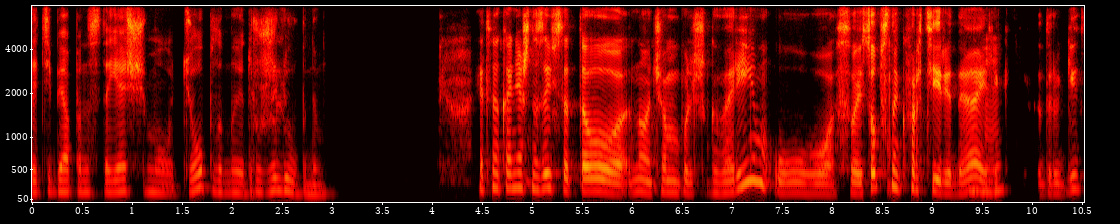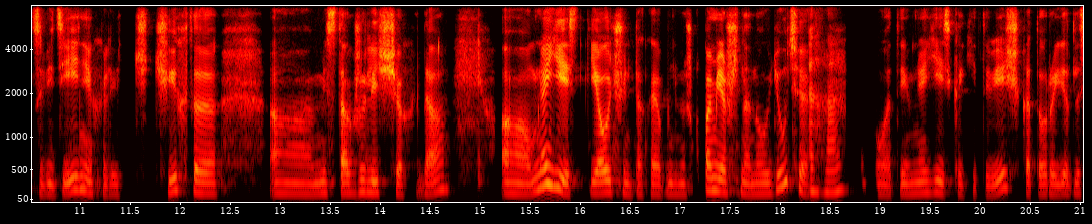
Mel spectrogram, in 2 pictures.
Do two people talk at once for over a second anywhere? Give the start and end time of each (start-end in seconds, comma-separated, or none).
none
